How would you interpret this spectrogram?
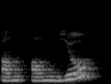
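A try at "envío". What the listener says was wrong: Alors, attention à la prononciation. Nos envio. Porque la acentuación está sobre la O.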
